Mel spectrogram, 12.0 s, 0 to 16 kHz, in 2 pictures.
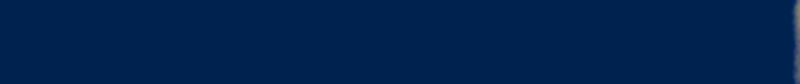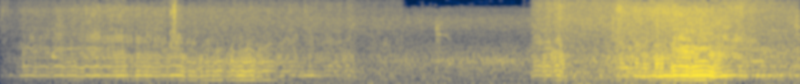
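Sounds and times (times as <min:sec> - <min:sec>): bee buzzing in flight: 0:06.1 - 0:08.7, 0:10.0 - 0:12.0.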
